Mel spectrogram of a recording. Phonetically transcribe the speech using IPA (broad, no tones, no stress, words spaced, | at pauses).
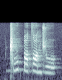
ɡ͡ǁo k͡petˤɵnd͡ʒo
